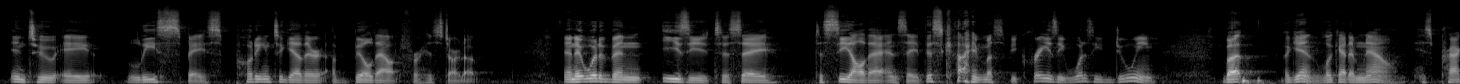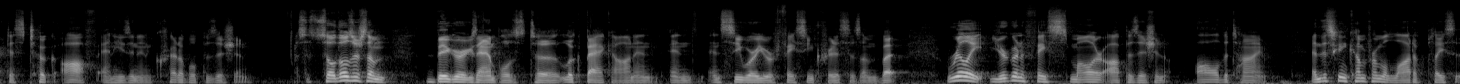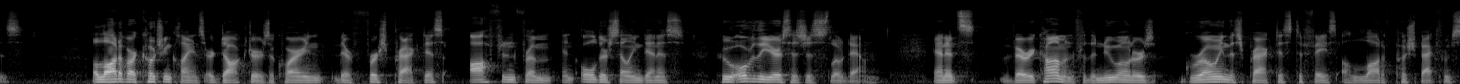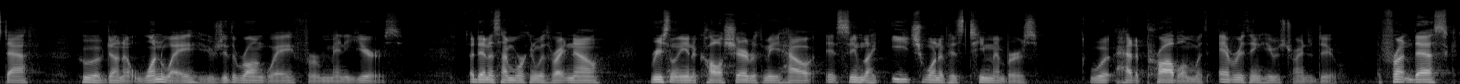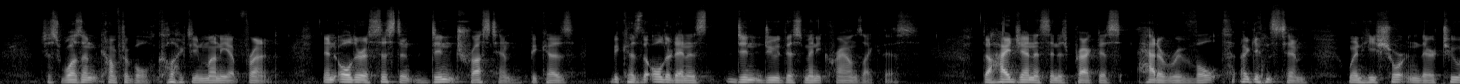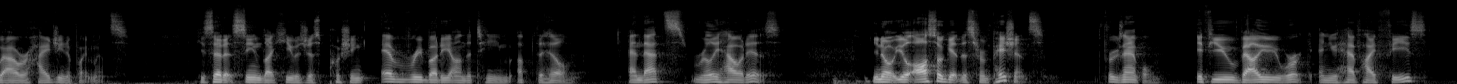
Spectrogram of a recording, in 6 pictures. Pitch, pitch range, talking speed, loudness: 100 Hz, 90-115 Hz, 185 wpm, -29 LUFS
